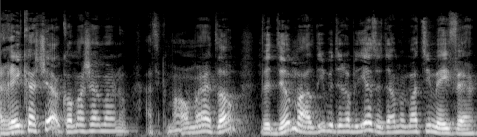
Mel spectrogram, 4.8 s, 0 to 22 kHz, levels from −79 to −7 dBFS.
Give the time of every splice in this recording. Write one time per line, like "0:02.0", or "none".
0:01.4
